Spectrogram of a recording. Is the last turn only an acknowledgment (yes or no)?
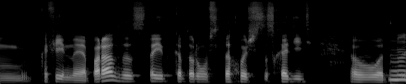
yes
